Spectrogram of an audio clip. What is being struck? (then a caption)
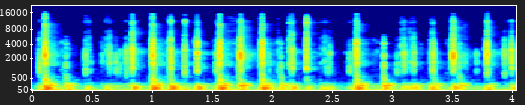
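Mechanical keyboard with ABS plastic keycaps. Fingertips type on a HyperX Alloy Origins Core mechanical keyboard with ABS keycaps, seen close from the side. A quick, uneven run of sharp, bright clacks rides over a steady low thump, each keystroke dying away almost at once.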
